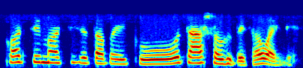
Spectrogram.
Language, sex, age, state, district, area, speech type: Nepali, female, 45-60, West Bengal, Kalimpong, rural, conversation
